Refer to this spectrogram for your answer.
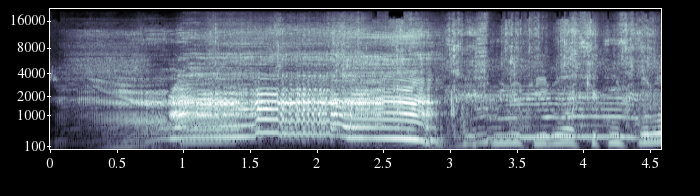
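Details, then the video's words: Cow in a village lowing loudly: a short low grunt swells into a long, strong moo that bends downward near its close, then breaks into a wavering, stepped lower moan. "Ауылдағы сиыр осындай"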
